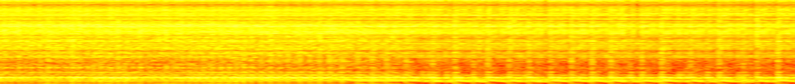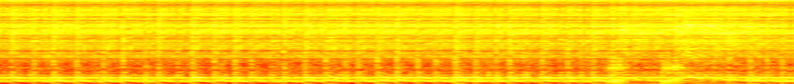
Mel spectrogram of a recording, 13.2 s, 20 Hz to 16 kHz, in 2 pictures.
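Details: Husqvarna 66 chainsaw after a no-start fix, where the crankcase impulse signal was not driving the fuel pump: a steady, high, buzzy two-stroke note with no stumbling or dropouts. Normal running.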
